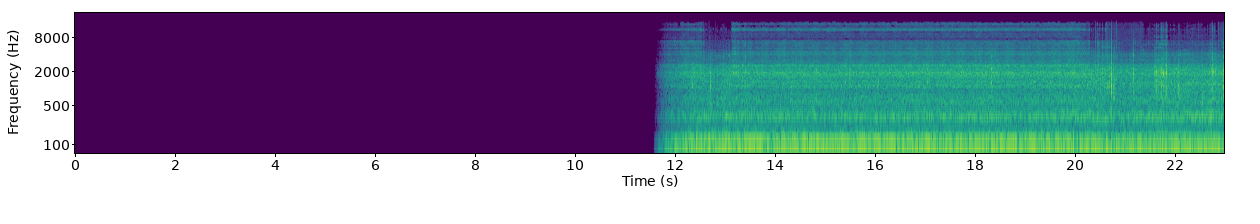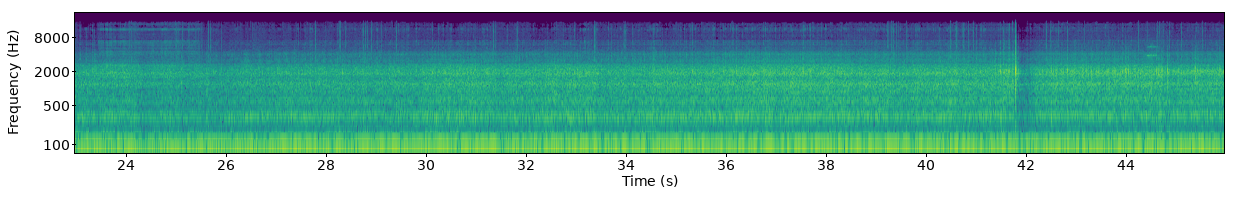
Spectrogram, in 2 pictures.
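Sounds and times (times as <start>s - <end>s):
wind noise on microphone: 11.7s - 45.9s.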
